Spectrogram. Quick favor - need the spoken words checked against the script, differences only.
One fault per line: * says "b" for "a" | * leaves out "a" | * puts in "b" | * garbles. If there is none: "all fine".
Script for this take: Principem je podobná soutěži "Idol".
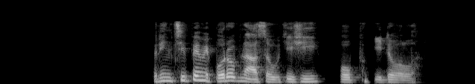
* puts in "Pop"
